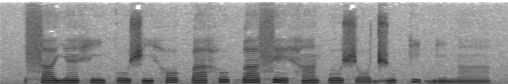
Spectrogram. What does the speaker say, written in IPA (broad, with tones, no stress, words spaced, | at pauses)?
sa˨jɛ̃˨hĩ˨ ko˨ʃĩ˨ hɔ˧ k͡pa˧ho˦ɡ͡ba˦ se˦˨hã˨˦ k͡po˧ʃɔ˨d͡ʒu˨˦ ki˦˨ɡ͡bĩ˨nã˨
